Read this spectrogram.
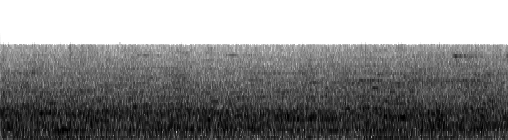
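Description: A crowd chatters loudly, echoing through a large hall.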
